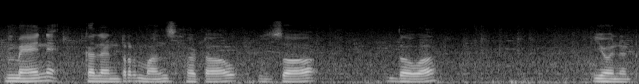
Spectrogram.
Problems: constant background noise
